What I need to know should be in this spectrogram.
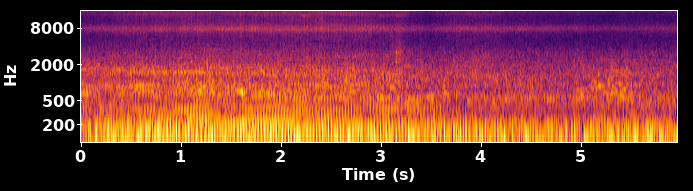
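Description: Motorcycle engines rumble and putter close by.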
